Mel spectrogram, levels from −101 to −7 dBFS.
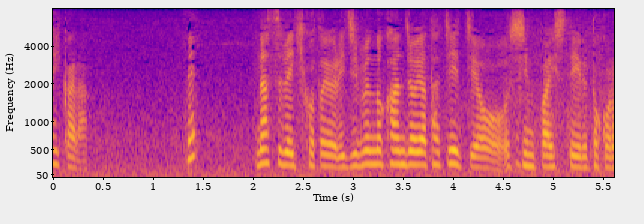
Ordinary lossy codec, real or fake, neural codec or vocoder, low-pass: none; real; none; none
